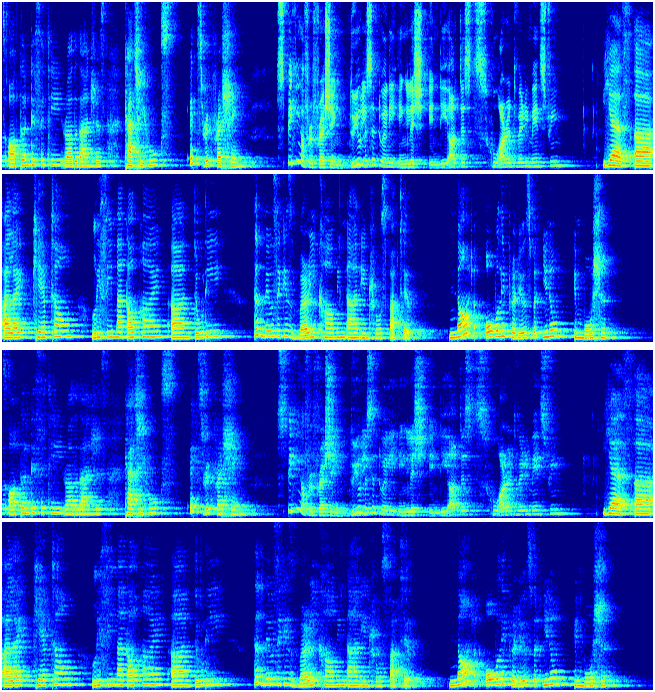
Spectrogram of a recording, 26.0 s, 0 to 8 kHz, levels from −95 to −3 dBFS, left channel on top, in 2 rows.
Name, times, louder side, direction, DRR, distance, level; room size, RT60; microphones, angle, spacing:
voice 1, 0.0-3.3 3.9-4.8 12.0-14.4 14.8-17.4 18.1-21.2 22.0-22.4 22.7-24.2 24.5-25.1, left 3 dB, 75° left, 6 dB, 0.7 m, -30 dB
voice 2, 5.5-11.3, left 3 dB, 60° left, 9 dB, 1.0 m, -40 dB
18.0 x 9.8 x 3.8 m, 1.1 s
head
